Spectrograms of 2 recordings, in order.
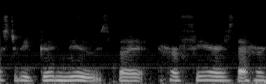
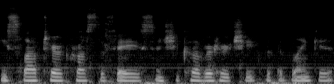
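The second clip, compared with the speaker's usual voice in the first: plain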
